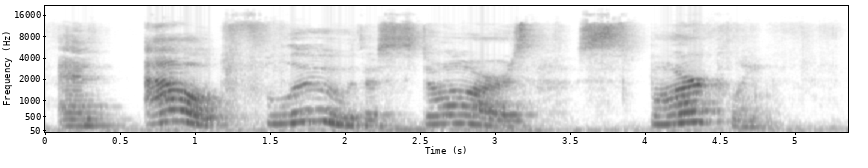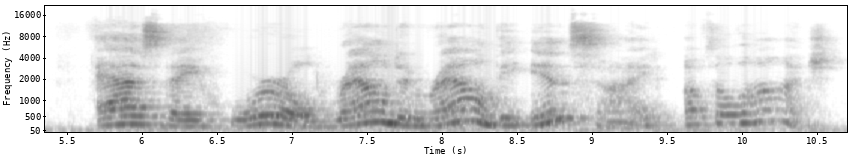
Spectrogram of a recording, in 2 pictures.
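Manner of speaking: wondrous telling. A narrator's reading. Narrator tells the children of the stars, in wonder. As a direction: marvel as the stars fly out.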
